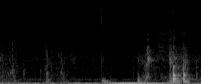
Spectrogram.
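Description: Handling of a cardboard shipping box: rustling and light knocks of the flaps and contents that start about a second in, as hands reach into the box.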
